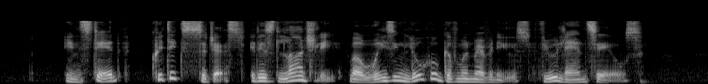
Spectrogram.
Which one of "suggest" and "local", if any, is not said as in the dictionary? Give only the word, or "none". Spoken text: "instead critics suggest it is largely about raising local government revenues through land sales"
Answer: none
